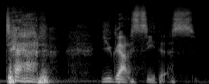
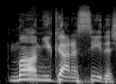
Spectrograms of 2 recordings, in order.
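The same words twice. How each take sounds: First: Mock-winded kid, low and softening; acted breathless report; out of breath. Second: Said in the usual way. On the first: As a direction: gasp it out in pieces, imitating a breathless boy. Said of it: "they're, like, out of breath". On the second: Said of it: "comes inside and says to my mom".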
